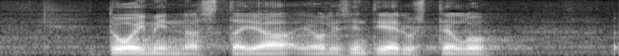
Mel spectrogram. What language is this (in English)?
Finnish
